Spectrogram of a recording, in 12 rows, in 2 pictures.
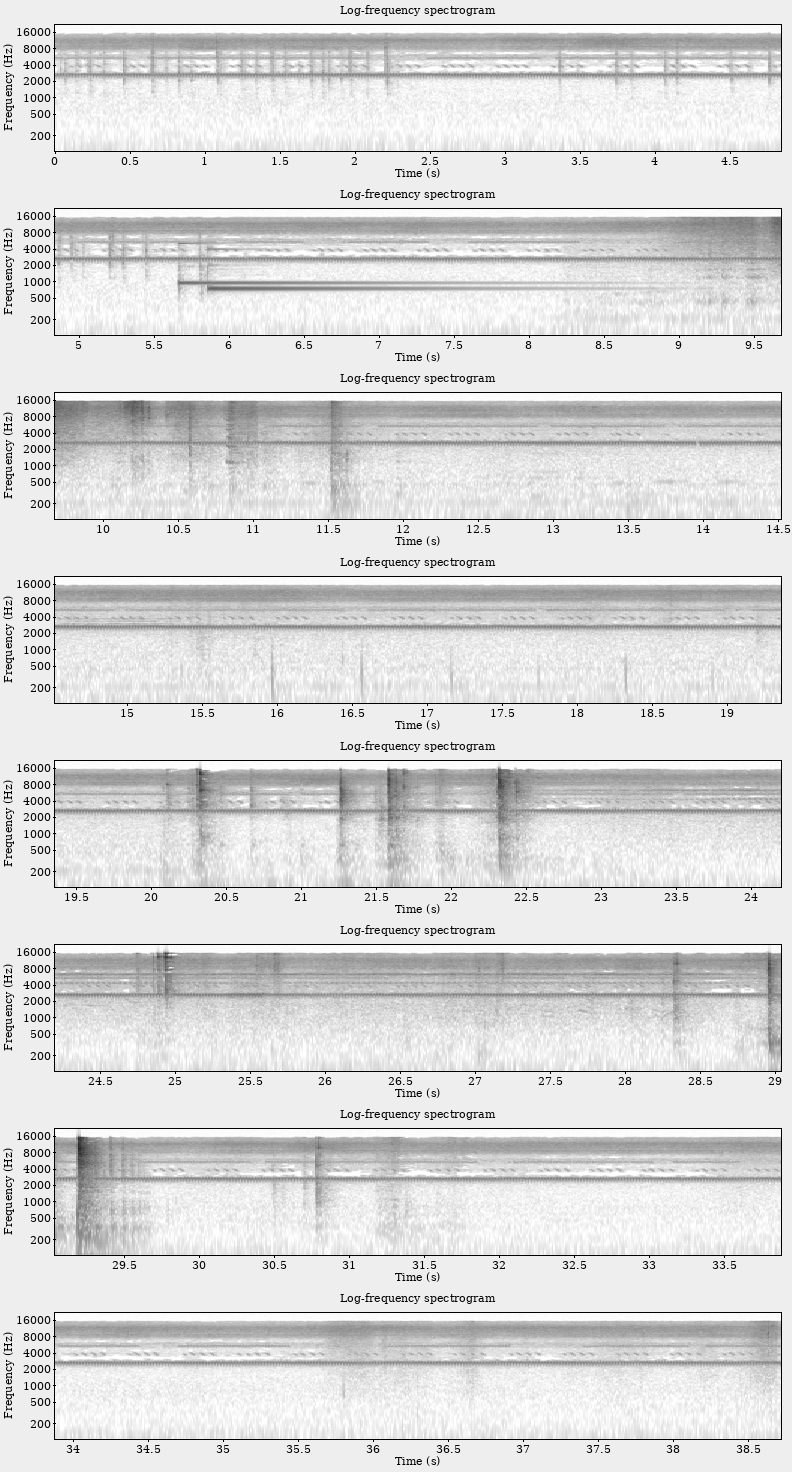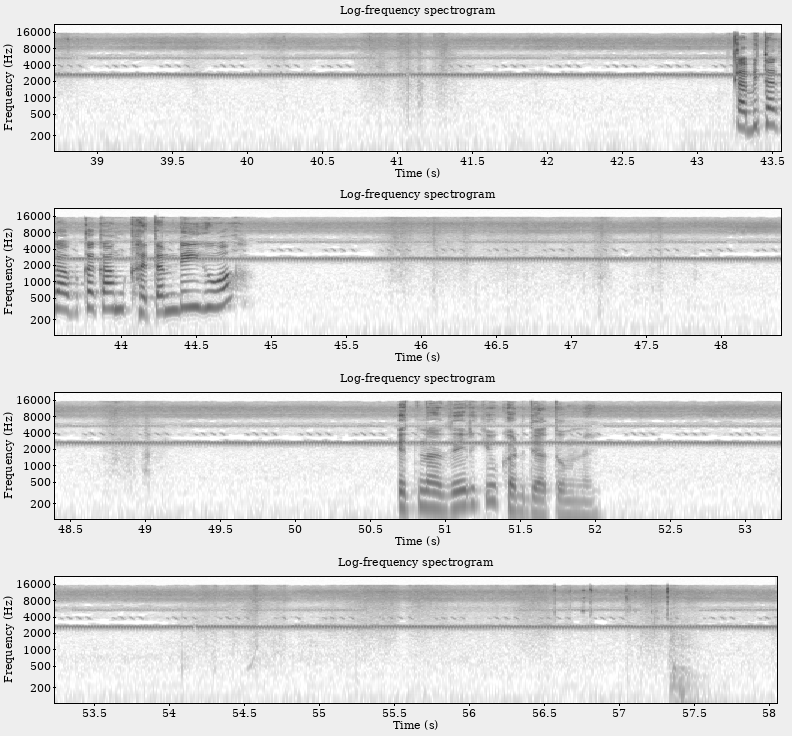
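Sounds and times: crickets chirring: 0.0 - 58.0
deep thump: 57.3 - 57.8.

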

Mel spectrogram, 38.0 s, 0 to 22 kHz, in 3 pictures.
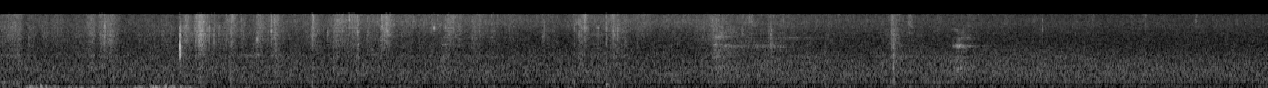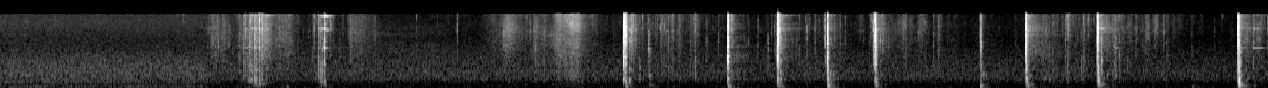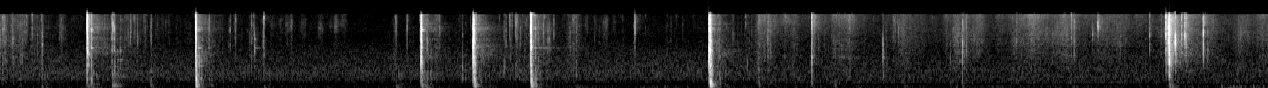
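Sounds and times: hatchet chopping sapling: 18.9 - 24.4, 25.0 - 28.1, 29.3 - 31.2, 32.4 - 32.8.

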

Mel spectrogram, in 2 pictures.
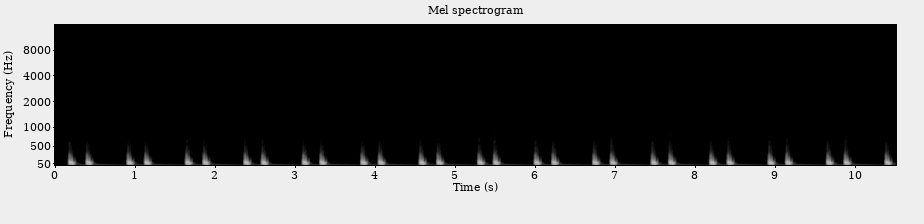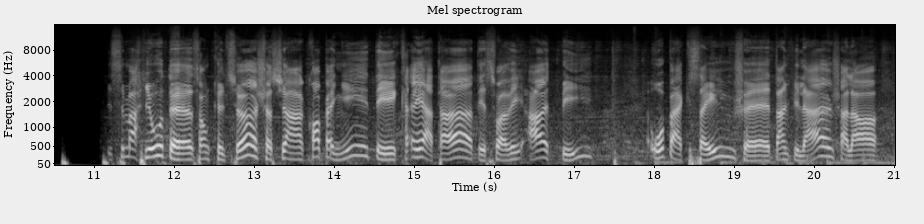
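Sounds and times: heartbeat thumps: 0.2 - 11.7.

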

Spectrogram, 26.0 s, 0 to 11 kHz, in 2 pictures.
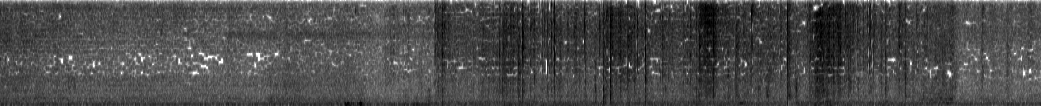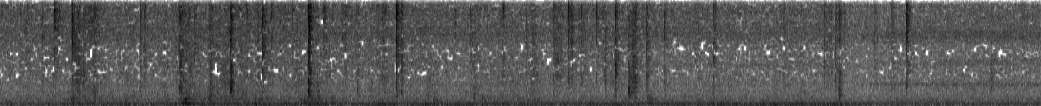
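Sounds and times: egg sizzling in oil: 4.4 - 22.2.

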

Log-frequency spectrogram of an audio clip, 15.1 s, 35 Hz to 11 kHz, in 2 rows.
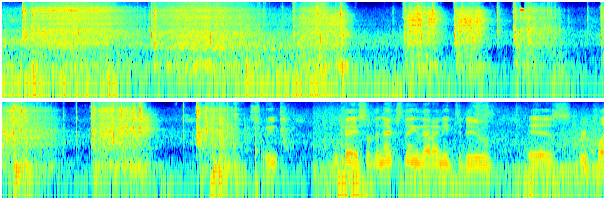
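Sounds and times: electric winch motor running: 0.2 - 4.4, 5.0 - 10.4.

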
